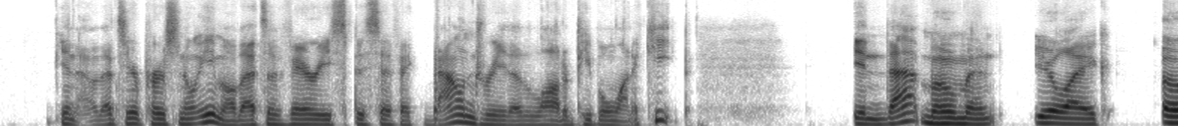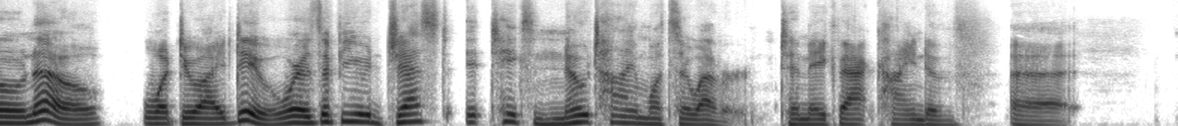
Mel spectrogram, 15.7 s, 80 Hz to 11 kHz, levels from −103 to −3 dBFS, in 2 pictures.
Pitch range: 125-155 Hz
